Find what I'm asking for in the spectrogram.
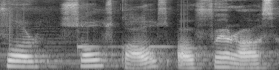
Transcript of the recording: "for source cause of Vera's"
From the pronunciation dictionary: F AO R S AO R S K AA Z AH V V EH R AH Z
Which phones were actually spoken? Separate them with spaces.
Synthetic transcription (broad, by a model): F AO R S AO L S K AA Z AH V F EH R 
